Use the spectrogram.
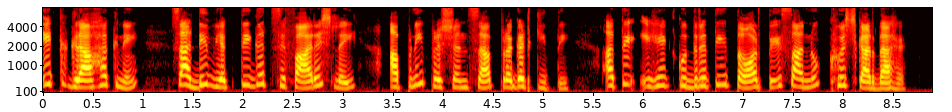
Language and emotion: Punjabi, happy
